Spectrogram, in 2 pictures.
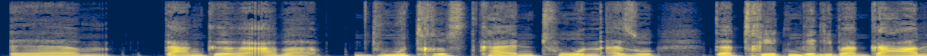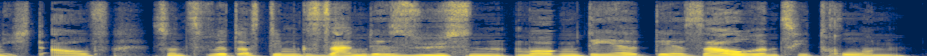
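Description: A woman's voice: deep voice, steady tone, moderate pace, hardly any pauses, fairly bright tone, no echo, clean studio sound. A woman voicing a haughty, bossy teenage big sister who talks down to others. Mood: scornful. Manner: haughty, dismissive.

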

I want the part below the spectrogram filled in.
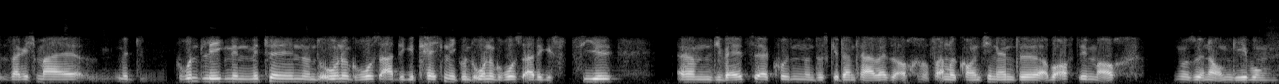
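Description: A man's voice: medium pitch, level tone, normal speed, dry recording. A man in his twenties from Berlin calling in to a radio show, talking in a rambling way with many fillers and easy laughs. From Berlin, Germany. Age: 20s. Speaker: caller. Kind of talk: casual phone-in chat. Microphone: telephone. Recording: tinny phone line, dry.

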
